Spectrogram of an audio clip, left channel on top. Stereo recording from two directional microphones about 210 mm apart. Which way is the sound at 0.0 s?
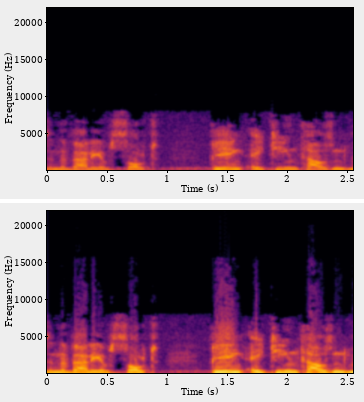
35° right (ahead or behind).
